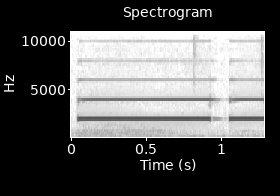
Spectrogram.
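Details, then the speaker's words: KAIWEETS KM602 multimeter in dedicated buzzer mode, testing buzzer speed (expected faster than automatic mode). A clean, high beep cuts off and restarts almost instantly: normal, quick continuity response. "Buzzer, the cell button doesn't do anything. Let's see the speed of the buzzer, which should be better."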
